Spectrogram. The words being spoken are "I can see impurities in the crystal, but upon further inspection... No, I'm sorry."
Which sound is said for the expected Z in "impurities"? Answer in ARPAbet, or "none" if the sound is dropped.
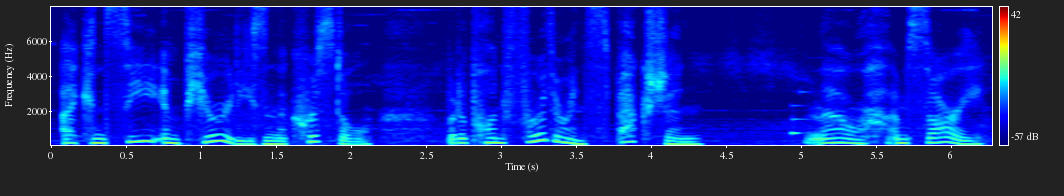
Z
